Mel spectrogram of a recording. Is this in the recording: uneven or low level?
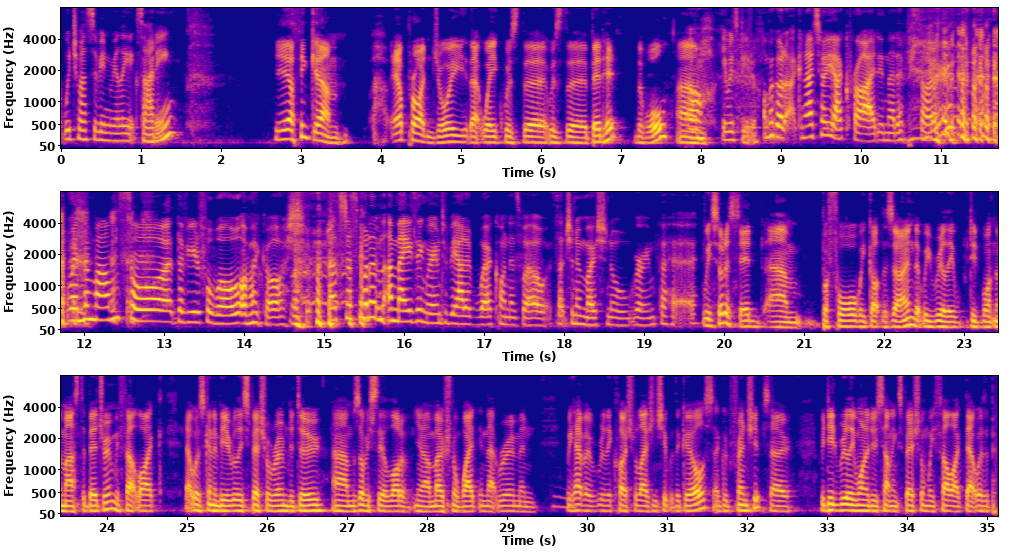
no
